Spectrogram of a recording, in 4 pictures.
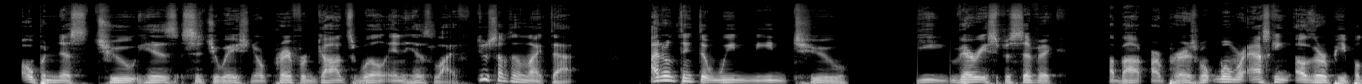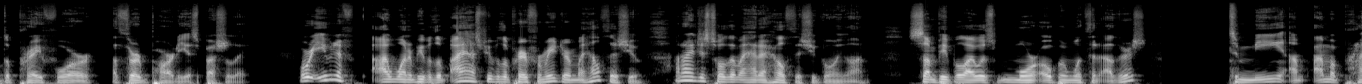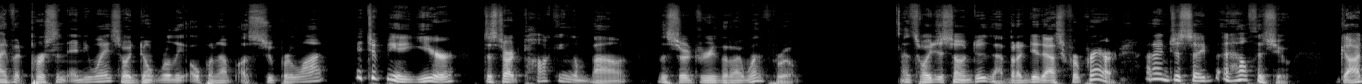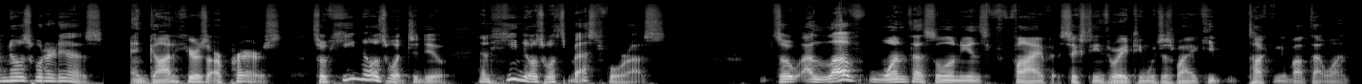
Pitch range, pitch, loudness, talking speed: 90-125 Hz, 105 Hz, -19 LUFS, 190 wpm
